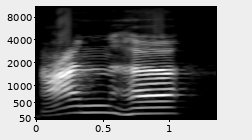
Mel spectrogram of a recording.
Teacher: عین گلے کے درمیان سے عین کو نکالنا ہے، زور لگا کر عین کو نون کے ساتھ پلس کریں گے.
